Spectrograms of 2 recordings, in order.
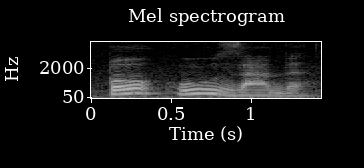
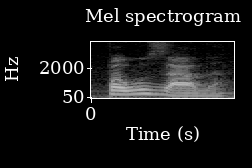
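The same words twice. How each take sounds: First: The u is said as its own full vowel. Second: The u glides with the o in one syllable. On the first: The speaker calls it wrong. "ia ficar uma palavra estranha" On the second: The speaker calls it right. "ele é uma semivogal na palavra pousada"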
